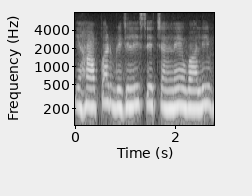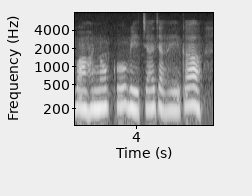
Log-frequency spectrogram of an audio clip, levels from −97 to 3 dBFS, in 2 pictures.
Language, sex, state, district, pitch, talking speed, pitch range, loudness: Hindi, female, Mizoram, Aizawl, 210 Hz, 110 wpm, 205-225 Hz, -14 LUFS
